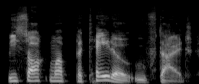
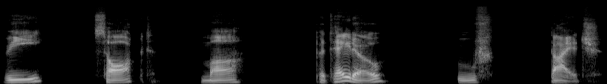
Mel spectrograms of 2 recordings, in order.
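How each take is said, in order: First: Fluent, joined-up question, higher pitched; whole-question demo. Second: Each word alone with a long pause; very slow, spaced out for repeating; word-by-word teaching demo. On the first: Teacher models asking someone for a word, in one flow. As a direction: say it straight through in one flow. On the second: Teacher shows learners how to ask for a word, word by word. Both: Shown as a demonstration. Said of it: "ask the question this way".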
